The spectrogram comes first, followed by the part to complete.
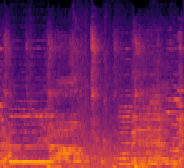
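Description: Chinese bamboo flute (dizi) playing a melody in long, held notes, with a high female voice singing along.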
